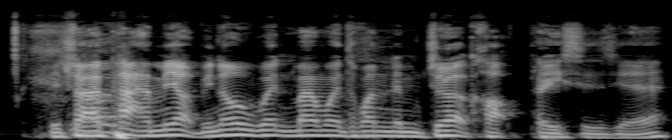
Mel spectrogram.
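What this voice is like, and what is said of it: English accent. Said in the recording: “my accent was too much for her ... you clocked I was an English”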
